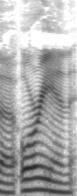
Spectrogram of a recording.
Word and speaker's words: Orion: You know, having a station has Orion as you know, one of our icons, yes, and legends here. It's Orion, like the constellation.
